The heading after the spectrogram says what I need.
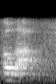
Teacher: For words such as hola, which is actually spelled H-O-L-A, you don't hear the H, it's hola.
